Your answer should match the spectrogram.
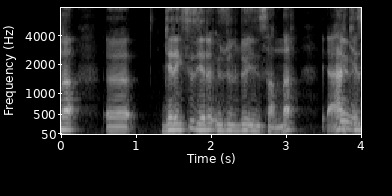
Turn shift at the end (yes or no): no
